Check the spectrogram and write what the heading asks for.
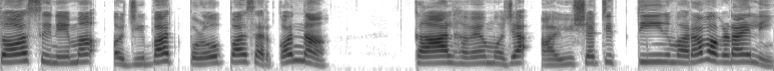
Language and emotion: Goan Konkani, disgusted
